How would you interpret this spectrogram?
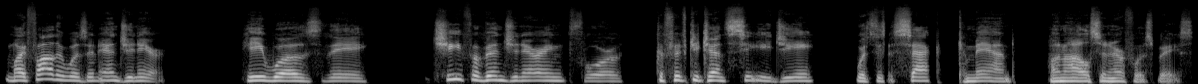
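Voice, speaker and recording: An older man from Alaska answering interview questions slowly, pausing often with fillers and short of breath. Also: fairly high pitch, steady tone, no room sound, studio quality. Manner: halting, with many pauses and fillers. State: short of breath, on supplemental oxygen. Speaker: guest. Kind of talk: slow reflective interview answers.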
